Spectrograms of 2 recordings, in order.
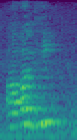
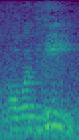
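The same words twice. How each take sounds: First: अवधि with a short, raised last vowel; short final i. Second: अवधि said as अवधी, ending in long ee; long final ee. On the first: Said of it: "छोटी की मात्रा के साथ". (अवधि में छोटी इ की मात्रा) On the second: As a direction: stretch the last vowel of अवधि, letting it fall. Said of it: "बड़ी की मात्रा के साथ". (अवधि को बड़ी ई से, अवधी बोलें) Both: Shown as a demonstration.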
